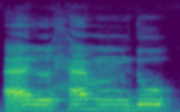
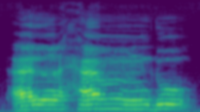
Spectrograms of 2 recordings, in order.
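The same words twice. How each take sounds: Both takes have the same delivery.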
